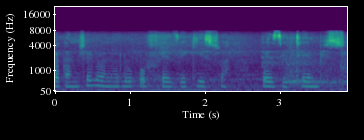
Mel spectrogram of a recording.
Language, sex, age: Xhosa, female, 26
